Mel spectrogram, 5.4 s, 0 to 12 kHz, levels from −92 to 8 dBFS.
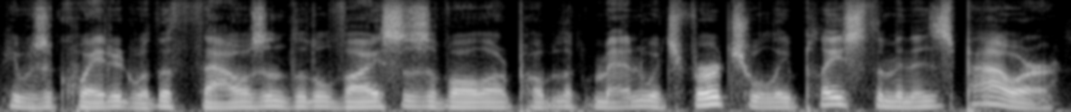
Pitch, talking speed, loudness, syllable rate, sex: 115 Hz, 225 wpm, -19 LUFS, 5.7 syllables/s, male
